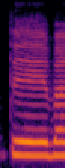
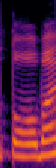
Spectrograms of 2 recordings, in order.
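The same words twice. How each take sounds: First: "तैबा" with the alif bent into "ay"; over-thin, tilted first vowel in "तैबा"; हद से बारीक. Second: "तौबा" with an over-rounded "aw" vowel; हद से मोटा. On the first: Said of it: "बिल्कुल तैबा भी नहीं कह देंगे". ("तैबा" में अलिफ पूरा झुकाकर, इमाला) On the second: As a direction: round the lips too far on "तौबा". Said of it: "भी नहीं कह देंगे". ("तौबा" में होंठ गोल, वाव जैसी आवाज़) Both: Shown as a demonstration.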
